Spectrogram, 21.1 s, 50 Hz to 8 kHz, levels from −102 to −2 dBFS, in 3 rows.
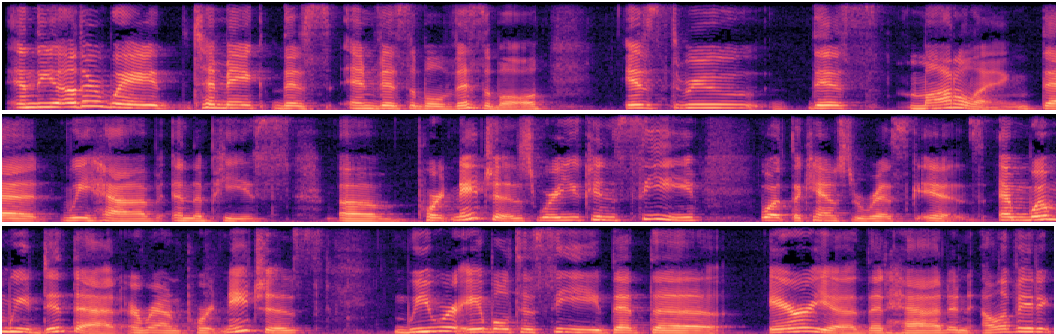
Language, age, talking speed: English, 40-59, 145 wpm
